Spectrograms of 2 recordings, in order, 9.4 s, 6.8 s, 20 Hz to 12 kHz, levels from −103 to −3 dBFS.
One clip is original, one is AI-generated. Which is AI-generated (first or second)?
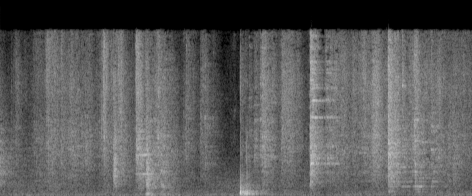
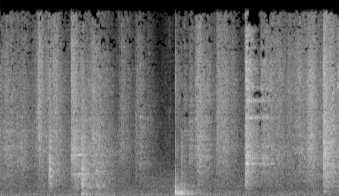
second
